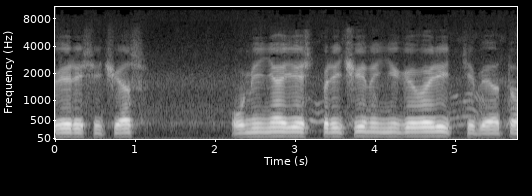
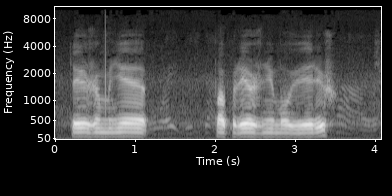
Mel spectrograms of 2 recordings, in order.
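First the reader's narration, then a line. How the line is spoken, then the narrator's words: Plain question. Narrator (Russian): спросил Мендер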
